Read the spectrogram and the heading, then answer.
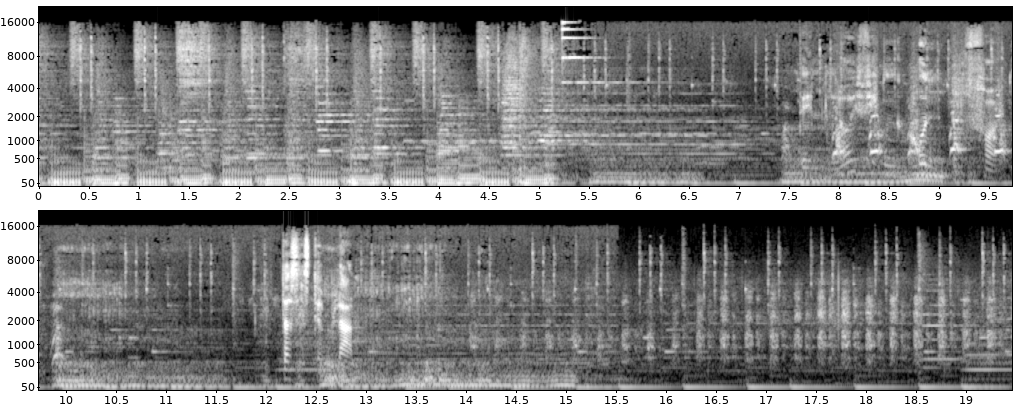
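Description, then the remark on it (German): A dog pants heavily and steadily over a dense, loud backdrop of music, with a few sharper bursts that could be barks partway through. “den läufigen Hunden folgen.”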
